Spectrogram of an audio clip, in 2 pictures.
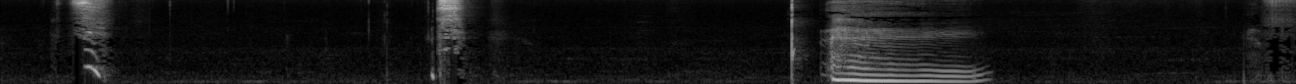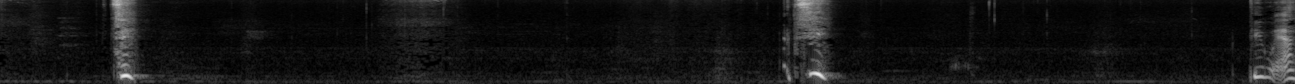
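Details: Several sharp, isolated adult sneezes from the mother in a quiet room, with one short voiced sound partway through. A baby smiles at them.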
